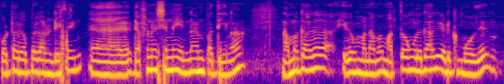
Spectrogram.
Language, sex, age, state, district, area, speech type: Tamil, male, 30-45, Tamil Nadu, Tiruvannamalai, rural, spontaneous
